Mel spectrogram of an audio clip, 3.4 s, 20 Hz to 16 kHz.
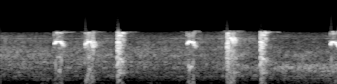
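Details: Male peregrine falcon calling at a nest in Włocławek, Poland, 28 February 2022, inviting a female who declines. Seven sharp creaky chips at uneven intervals, some with a thin squealing edge.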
